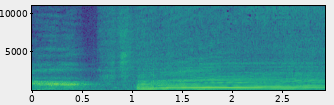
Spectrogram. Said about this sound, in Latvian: Un šis ir galvenais skaņas sākums. Mēs ieelpojam. Pūšot ārā gaisu, tavas lūpas sāk vibrēt.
